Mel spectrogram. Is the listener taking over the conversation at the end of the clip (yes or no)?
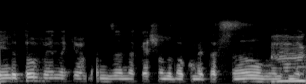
yes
